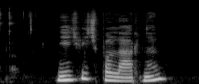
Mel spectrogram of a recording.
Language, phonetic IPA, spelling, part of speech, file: Polish, [ˈɲɛ̇d͡ʑvʲjɛ̇t͡ɕ pɔˈlarnɨ], niedźwiedź polarny, noun, LL-Q809 (pol)-niedźwiedź polarny.wav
